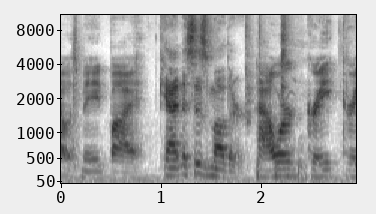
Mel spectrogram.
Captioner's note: laughs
